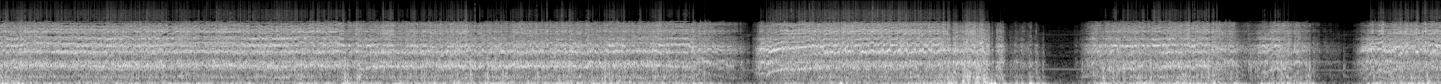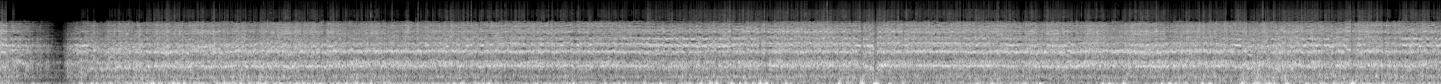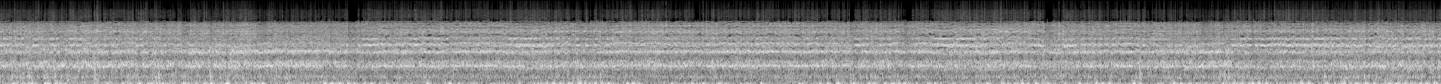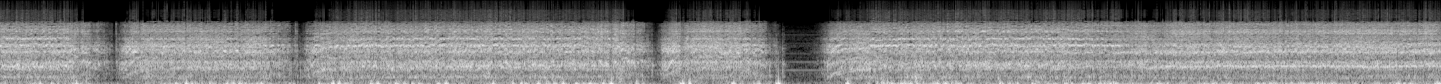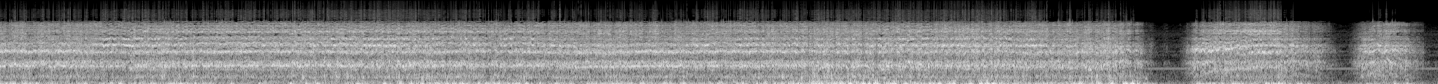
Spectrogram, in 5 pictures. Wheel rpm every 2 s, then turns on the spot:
220, 220, 210, 150, 170, 120, 100, 120, 210, 230, 220, 220, 220, 230, 230, 220, 230, 230, 230, 220, 220, 210, 140, 160, 180, 100, 200, 210, 210, 230, 230, 230, 230, 220, 140, 80.
50-52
